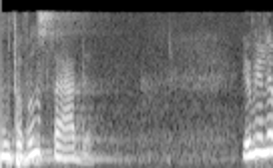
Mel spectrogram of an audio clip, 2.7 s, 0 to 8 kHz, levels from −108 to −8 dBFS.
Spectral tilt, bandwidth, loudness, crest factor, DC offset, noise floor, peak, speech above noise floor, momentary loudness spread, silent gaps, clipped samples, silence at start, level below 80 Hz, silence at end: -7 dB/octave; 6.6 kHz; -13 LUFS; 12 dB; under 0.1%; -48 dBFS; 0 dBFS; 38 dB; 15 LU; none; under 0.1%; 0 s; -40 dBFS; 0 s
